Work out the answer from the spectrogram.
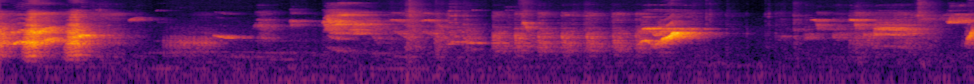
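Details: Javan myna, called jalak kebo, singing energetically in a training recording meant for other songbirds: harsh squawks and chattering bursts, buzzy rasping phrases, then a sharp rising whistle near the middle and more scratchy notes to the end.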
